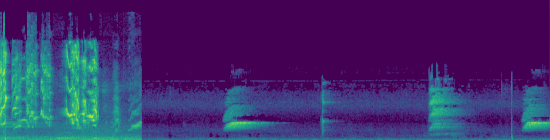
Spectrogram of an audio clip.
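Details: African lovebirds flying freely and making happy sounds: a harsh chattering burst opens, then single clear whistled notes spaced about three seconds apart with silence between.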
